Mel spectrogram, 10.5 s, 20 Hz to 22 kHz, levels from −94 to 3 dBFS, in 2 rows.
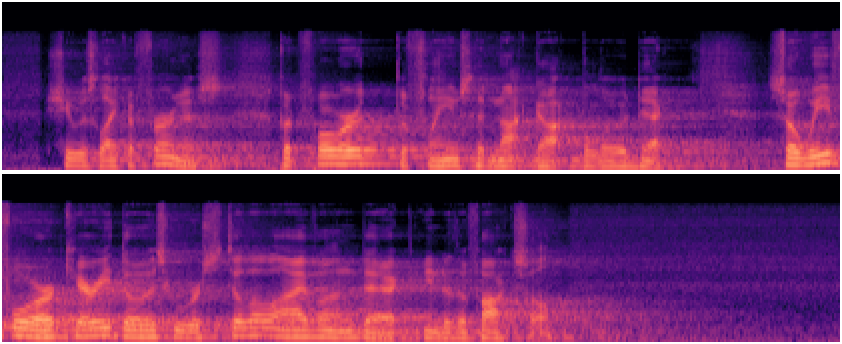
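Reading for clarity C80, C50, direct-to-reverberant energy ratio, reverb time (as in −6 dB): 11.5 dB, 10.5 dB, 10.0 dB, 2.7 s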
